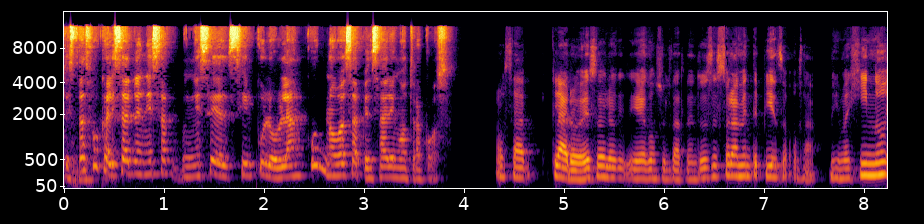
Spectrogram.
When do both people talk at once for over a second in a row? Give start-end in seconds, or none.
none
